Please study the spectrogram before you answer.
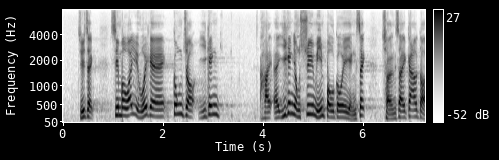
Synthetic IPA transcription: t͡ʃyː˨˥t͡sɪ˨k̚ | siː˧nmo˨wɐ˨˥jɥyː˨˩nwuː˨˥jkɛː˧kʊ˥ŋt͡sɔː˧k̚jiː˨˧kɪ˥ŋ | hɐ˨˧jiː˨˧kɪ˥ŋjʊ˨ŋsyː˥miː˨˥npo˧wko˧wkɛ˧jɪ˨˩ŋsɪ˥k̚t͡ʃʰœː˨˩ŋsɐ˧jkaː˥wt̪ɔː˨˩j

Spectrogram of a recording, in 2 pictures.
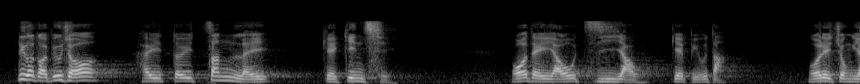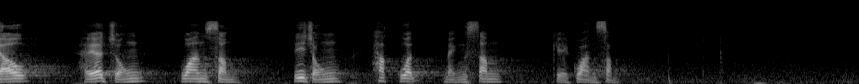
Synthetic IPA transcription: liː˥kɔː˧t̪ɔː˨˩jp̬i˨˥wt͡sɔː˨˥ | hɐ˨jt̪ɵ˧ɥt͡sɐ˥nle˨˧j | kɛː˧kiː˥nt͡sʰḭː˨˩ | ŋɔː˨˧t̪e˨jːɐ˨˧wt͡siː˨jɐ˨˩wkɛː˧piː˨˥wt̪a̰ː˨t̚ | ŋɔː˨˧ɾe˨jt͡sʊ˨ŋjɐ˨˧w | hɐ˨jːɐ˥t̚t͡sʊ˨˥ŋ | kʷaː˥nsɐ˥m | liː˥t͡sʊ˨˥ŋhɐ˥kːʷɐ˥t̚mɪ˨ŋsɐ˥m | kɛː˧kʷaː˥nsɐ˥m

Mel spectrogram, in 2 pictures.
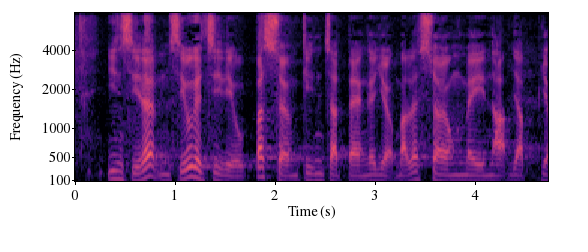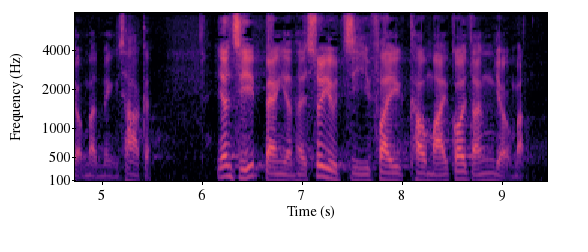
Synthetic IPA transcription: jiː˨nsiː˨˩lɛː˥m̩˨˩siː˨˥wkɛː˧t͡siː˨liː˨˩wpɐ˥t̚sœː˨˩ŋkiː˧nt͡sɐ˨t̚pɛː˨ŋkɛː˧jœː˨k̚mɐ˨t̚lɛː˥sœː˨ŋme˨jna̰ː˨p̚jɐ˨p̚jœː˨k̚mɐ˨˩t̚mɪ˨˩ŋt͡sʰaː˧˥kːɐ˧ | jɐ˥nt͡sʰiː˨˥pɛː˨ŋjɐ˨˩nhɐ˨jsɵ˥ɥjiː˧wt͡siː˨˩fɐ˧jkʰɐ˧wmaː˨˧jkɔː˥jt̪ɐ˨˥ŋjœ̰ː˨k̚mɐ̰˨˩t̚

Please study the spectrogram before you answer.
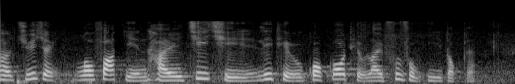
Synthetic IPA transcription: ɐ˨t͡ʃyː˨˥t͡sɪ˨k̚ŋɔː˨˧˥faː˧t̚jiː˨˩nɦɐ˨jt͡siː˥t͡sʰiː˨˩liː˥t̪ʰiː˨˩wkʷɔː˧kːɔː˥t̪ʰiː˨˩wlɐ˨jfuː˥jfʊ˨k̚jiː˧t̪ʊ˨kːɛ̰˧

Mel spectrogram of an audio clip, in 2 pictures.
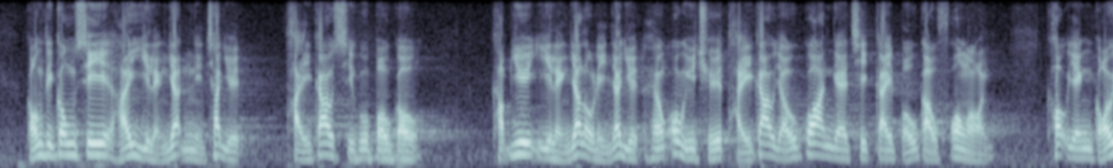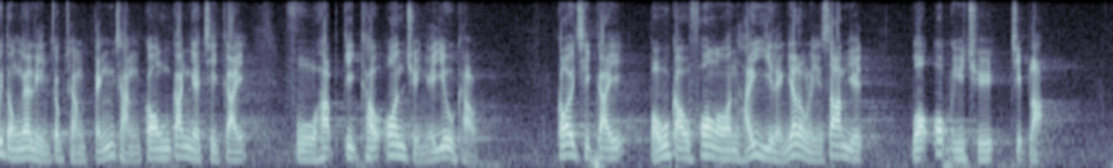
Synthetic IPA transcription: kɔː˨˥ŋt̪̬iː˧kʊ˥ŋsiː˥ɦɐ˨˥jːiː˨˧lɪ˨˩ŋjɐ˥t̚m̩˧liː˨˩nt͡sʰɐ˥t̚jyː˨t̚ | t̪ʰɐ˨˩jkaː˥wsiː˧kuː˧po˧wko˧w | kʰɐ˨p̚jyː˥jiː˨˧lɪ˨˩ŋjɐ˥t̚lʊ˨k̚liː˨˩njɐ˥t̚jyː˨t̚ɦœː˧ŋʔʊ˥k̚jyː˨˧t͡ʃʰyː˨˧t̪ʰɐ˨˩jkaː˥wjɐ˨˧wkʷwaː˥nkɛː˧t͡sʰiː˧t̚kɐ˧jpo˨˥wkɐ˧wfɔː˥ŋɔ̰ː˧n | kʰɔː˧k̚jɪ˨˩ŋkɔː˨˥jt̪ʊ˨ŋkɛː˧liː˨˩nt͡sʊ˨k̚t͡ʃʰœ̰ː˨˩ŋt̪ɪ˨˥ŋt͡sʰɐ̰˨˩ŋkɔː˧ŋkɐ˥nkɛː˧t͡sʰiː˧t̚kɐ˧j | fuː˨˩ɦɐ˨p̚kiː˧t̚kʰɐ˧wʔɔː˥nt͡ʃʰyː˨˩nkɛː˧jiː˥wkʰɐ̰˨˩w | kɔː˧jt͡sʰiː˧t̚kɐ˧jpo˨˥wkɐ˧wfɔː˥ŋɔː˨˧nɦɐ˨˥jjiː˨lɪ˨˩ŋjɐ˥t̚lʊ˨k̚liː˨˩nsaː˥mjyː˨t̚ | wɔː˨k̚ʔʊ˥k̚jyː˨˧˥t͡ʃʰyː˨˧t͡siː˧p̚la̰ː˨p̚

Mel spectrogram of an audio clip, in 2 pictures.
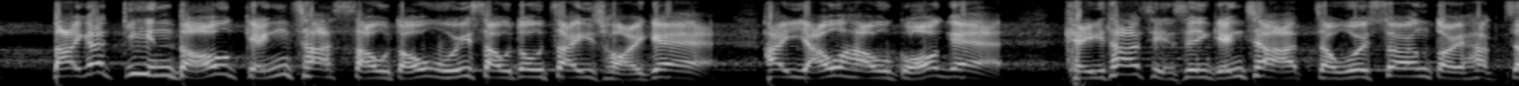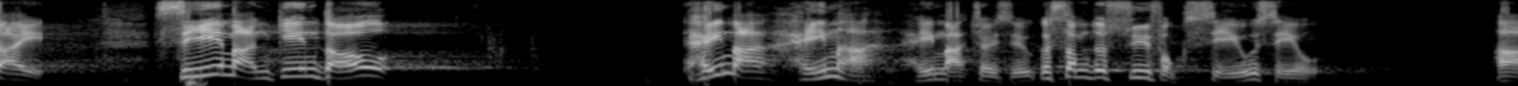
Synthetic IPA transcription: t̪aː˨jkaː˥kiː˧nt̪o˨˥wkɪ˨˥ŋt͡sʰaː˧t̚sɐ˨wt̪o˨˥wːuː˨˧jsɐ˨wt̪o˧wt͡sɐ˧jt͡sʰɔː˨˩jkɛː˧ | hɐ˨jːɐ˨˧whɐ˨wkʷɔː˨˥kɛː˧ | kʰe˨˩jt̪ʰaː˥t͡sʰiː˨˩nsiː˧nkɪ˨˥ŋt͡sʰaː˧t̚t͡sɐ˨wːuː˨˧jsœː˥ŋt̪ɵ˧ɥɦɐ˥k̚t͡sɐ˧jsiː˨˧mɐ˨˩nkiː˧nt̪o˨˥w | he˨˥jmaː˨he˨˥jmaː˨˩he˨˥jma̰ː˨t͡ʃɵ˧ɥsiː˨˥wkɔː˧sɐ˥mt̪o˥wsyː˥fʊ˨k̚sḭː˨˥wsḭː˨˥w | ha̰ː˨

